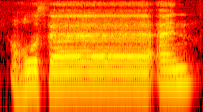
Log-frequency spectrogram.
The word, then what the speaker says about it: غثاءً: The next syllable we have is همزة فتحتين أن. همزة is a light letter and it has فتحتين on top of it. همزة فتحتين أن. همزة فتحتين أن. همزة فتحتين أن. Combining all three syllables, we have غثاءً غثاءً غثاءً.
